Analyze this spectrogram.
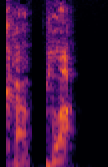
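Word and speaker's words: Qapla': That's where I learned that the apostrophe is a guttural stop. So when you say success in Klingon, kapla, that the end of the word has the apostrophe there, and you have a guttural stop at the end of that word.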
